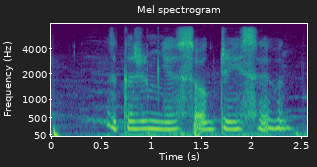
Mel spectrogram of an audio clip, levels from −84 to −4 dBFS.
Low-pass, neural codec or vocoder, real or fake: 7.2 kHz; none; real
